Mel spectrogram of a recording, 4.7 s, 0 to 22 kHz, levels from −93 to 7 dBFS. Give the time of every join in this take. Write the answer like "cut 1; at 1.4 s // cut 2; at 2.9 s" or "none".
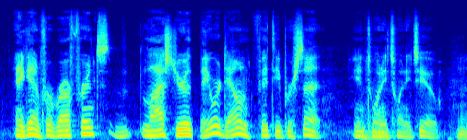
cut 1; at 1.9 s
